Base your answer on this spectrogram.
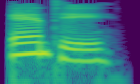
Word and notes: antae: British English

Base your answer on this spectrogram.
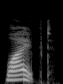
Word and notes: wiped: British English

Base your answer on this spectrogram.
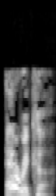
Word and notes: areca: British English

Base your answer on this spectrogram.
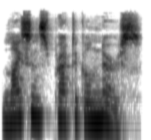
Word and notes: licensed practical nurse: American English

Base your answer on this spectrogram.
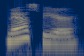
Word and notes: nastier: British English

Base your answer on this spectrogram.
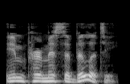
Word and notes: impermissibility: British English

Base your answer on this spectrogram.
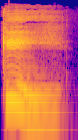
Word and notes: ghee: British English

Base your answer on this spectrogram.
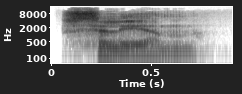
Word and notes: cilium: British English

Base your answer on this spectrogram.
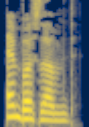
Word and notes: embosomed: British English

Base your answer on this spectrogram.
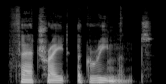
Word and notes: fair-trade agreement: British English

